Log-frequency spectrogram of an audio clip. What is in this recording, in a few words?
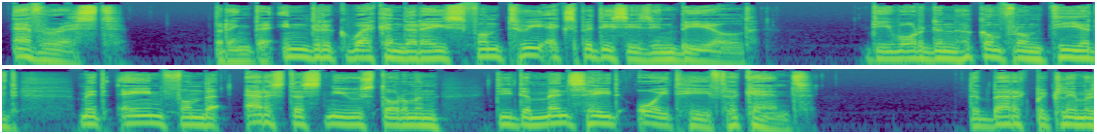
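trailer Dutch; Everest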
